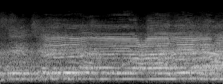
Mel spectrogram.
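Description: Male voices chanting a latmiyya, a Shia mourning chant, holding one long steady note from about half a second in.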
